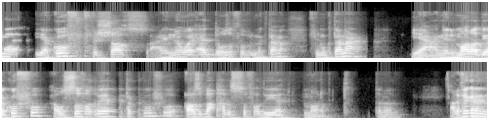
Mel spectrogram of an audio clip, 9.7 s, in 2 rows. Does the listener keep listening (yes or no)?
yes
